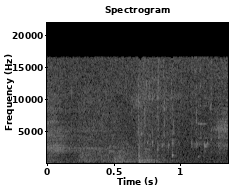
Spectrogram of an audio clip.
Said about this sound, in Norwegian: Jeg må helle litt vann.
